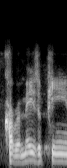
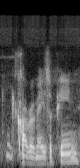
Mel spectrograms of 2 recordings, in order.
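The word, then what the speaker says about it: carbamazepine: I mean for example lithium or carbomasopene or valproic acid those are all mood stabilizers.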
